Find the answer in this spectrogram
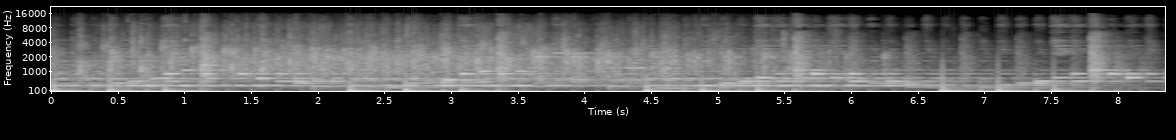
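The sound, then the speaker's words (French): An audience claps steadily throughout, welcoming a guest, the applause mixed with a loud, upbeat musical jingle carrying a regular thumping bass beat and sustained tones. “On peut l'applaudir.”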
